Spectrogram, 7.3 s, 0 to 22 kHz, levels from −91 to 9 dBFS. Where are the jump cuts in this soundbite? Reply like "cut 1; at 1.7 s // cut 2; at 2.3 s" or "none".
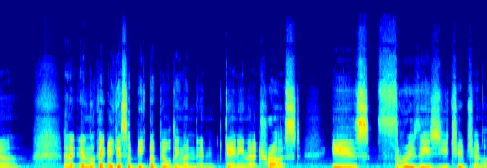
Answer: cut 1; at 0.9 s // cut 2; at 2.2 s // cut 3; at 2.7 s // cut 4; at 5.6 s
